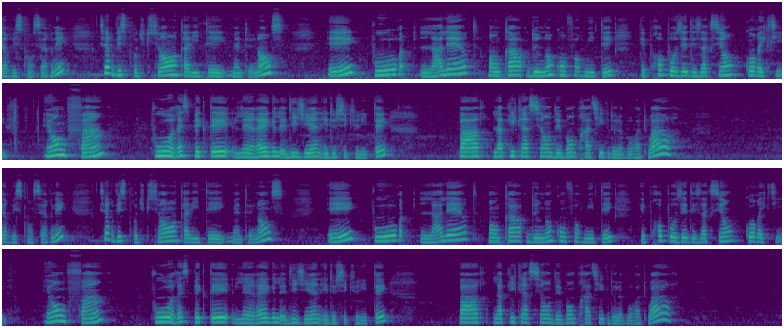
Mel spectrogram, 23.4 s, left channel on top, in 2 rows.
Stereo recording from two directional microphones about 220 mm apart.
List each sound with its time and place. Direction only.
0.0 s a woman's voice: 30° right (ahead or behind)
11.1 s speech: 10° right (ahead or behind)
12.3 s a woman's voice: 15° right (ahead or behind)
